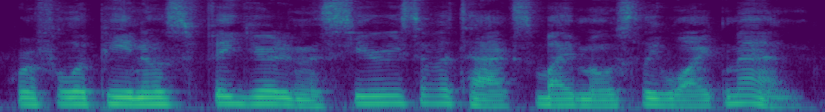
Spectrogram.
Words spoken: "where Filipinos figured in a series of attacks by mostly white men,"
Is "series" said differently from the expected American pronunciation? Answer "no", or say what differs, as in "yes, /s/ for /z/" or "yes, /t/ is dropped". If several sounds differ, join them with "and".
no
